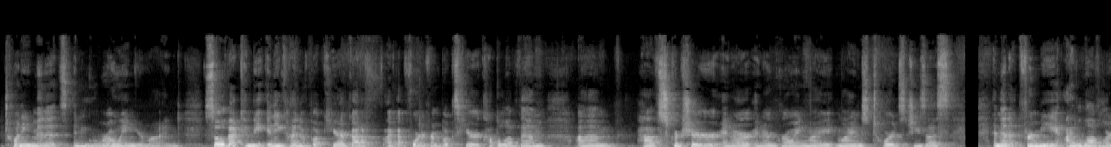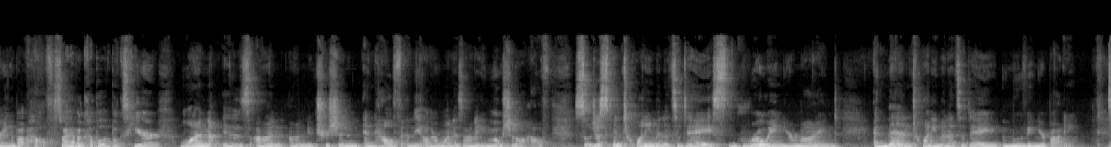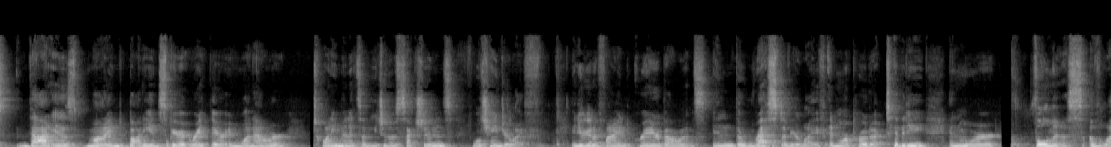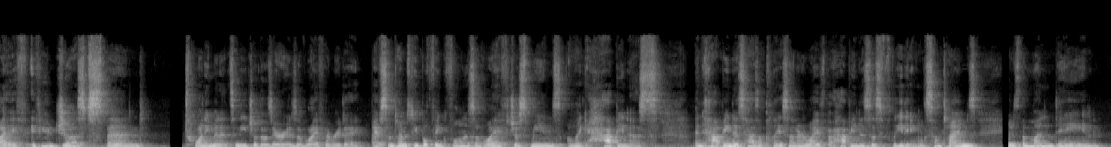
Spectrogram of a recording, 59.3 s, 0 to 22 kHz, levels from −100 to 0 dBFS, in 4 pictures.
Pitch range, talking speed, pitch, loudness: 185-245 Hz, 180 wpm, 205 Hz, -28 LUFS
